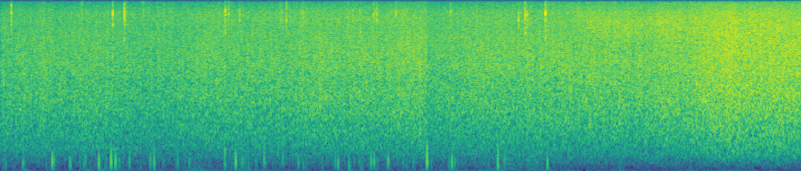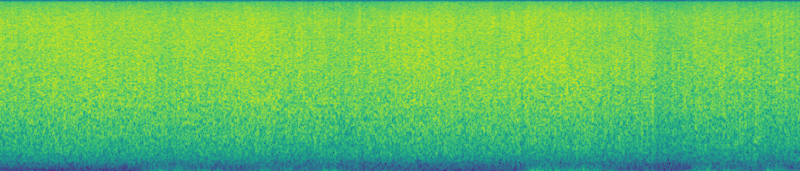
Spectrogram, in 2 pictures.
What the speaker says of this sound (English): it seems to be hailing, so even a better thing we're under here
